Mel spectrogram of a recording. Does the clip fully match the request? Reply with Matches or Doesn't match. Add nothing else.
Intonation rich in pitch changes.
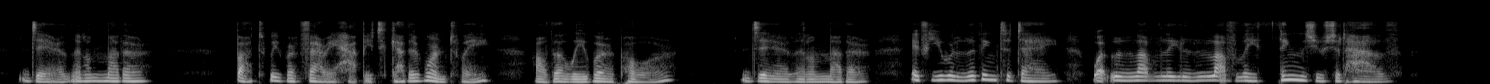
Matches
